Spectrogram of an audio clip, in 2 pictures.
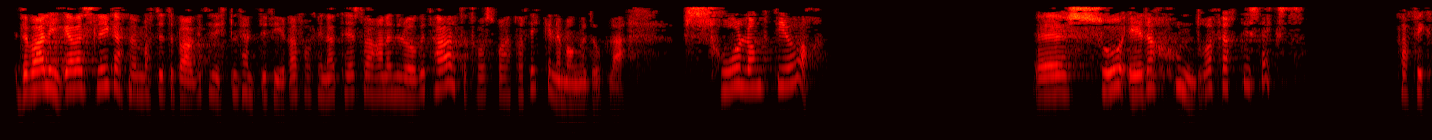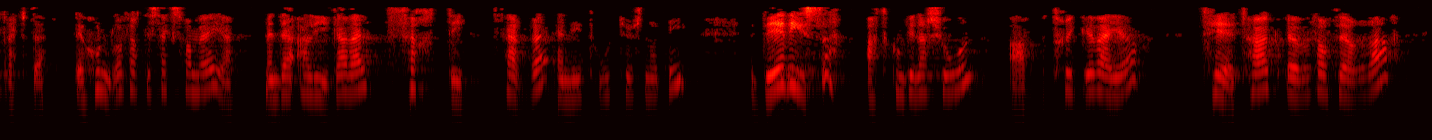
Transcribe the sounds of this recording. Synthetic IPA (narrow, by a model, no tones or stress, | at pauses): d̪ɛʋɑɾliːkɑʋɛlsliːkɑt̪mɛnmɔt̪ːət̪ʰɪlbɑːɡət̪ʰɪlnɪt̪ːnfɛmt̪ɪfiːʁəfɔɾɔfɪnːɑt̪ʰeːsʋɑːʁɑnəloːɡət̪ʰɑːlt̪ʰɛt̪ʰʁuːst̪ʁuːɑt̪ʰʁɑfɪkːənɛmɑŋːəd̪ʊ̰blɑ̰ | sɔlɑŋt̪ɪoːʁ | sɔʔɛd̪ɛɾhʉnd̪ʁəɔfœʁt̪ɪsɛks | t̪ʰɑfɪkd̪ʁɛpt̪ə | d̪̥ɛæʁhʉnd̪ʁəɔfœʁt̪ɪsɛksfɔʁmœʏə | mɛnd̪ɛæɾʔɑliːkɑʋɛlfœʁt̪ɪ | fæʁəʔɛnit̪ʰuːt̪ʰʉːsn̩oːt̪ʰiː | d̪ɛʋiːsə | ɑt̪kʰʊmbɪnɑʃuːn | ʔɑ̰ʋt̪ʰʁʏɡəʋæɪəʁ | t̪ʰeːt̪ʰɑːɡøːʋəfɔʁføːʁəʁɑʁ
